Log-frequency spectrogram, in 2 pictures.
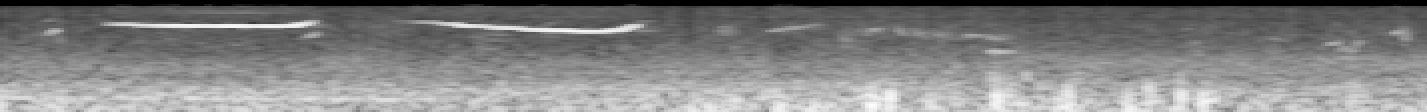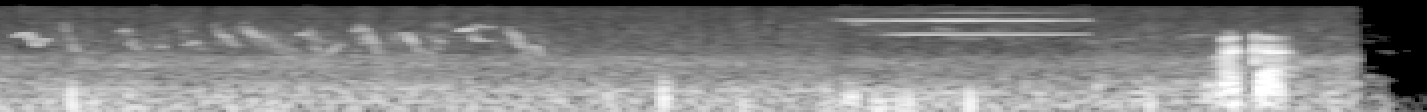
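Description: Short-clawed Lark, eastern dialect: two loud, high, thin whistles, each sliding downward, then softer scattered chirps and a faint high whistle near the end.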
